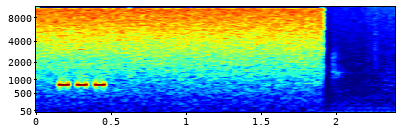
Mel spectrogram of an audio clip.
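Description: The last three short beeps of a Morse code SOS, a single steady tone, followed by a steady hiss of static that cuts off suddenly just before the end.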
